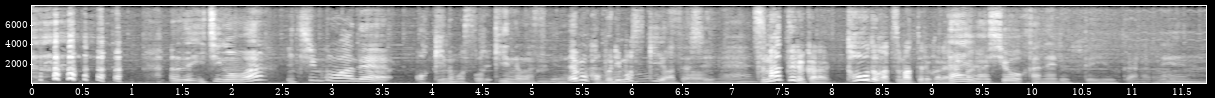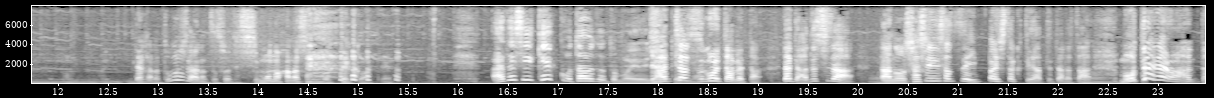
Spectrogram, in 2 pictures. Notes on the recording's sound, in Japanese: パーキング収録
